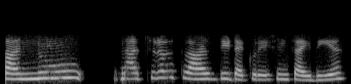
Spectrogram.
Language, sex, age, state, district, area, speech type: Punjabi, female, 18-30, Punjab, Jalandhar, urban, conversation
